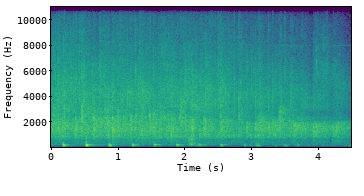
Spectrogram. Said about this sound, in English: First thing I want to do is, can we just give our worship team a round of applause? They are phenomenal.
